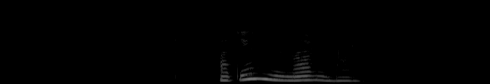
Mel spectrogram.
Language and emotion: Russian, neutral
